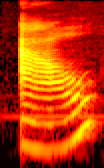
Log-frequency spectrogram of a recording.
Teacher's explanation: Ow is the same kind of movement from low jaw position to high jaw position, from high F1 to low F1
